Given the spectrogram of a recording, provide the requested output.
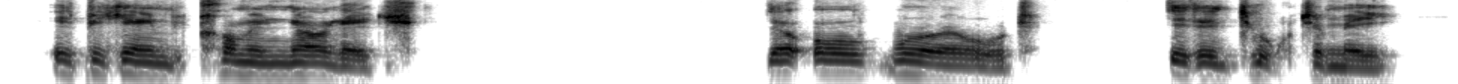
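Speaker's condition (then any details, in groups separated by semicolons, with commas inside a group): Cerebral palsy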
